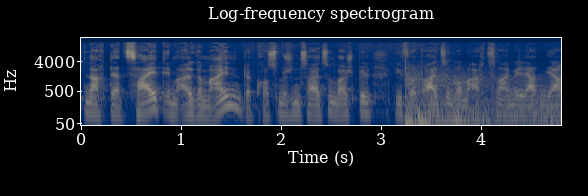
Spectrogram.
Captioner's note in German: Explosion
